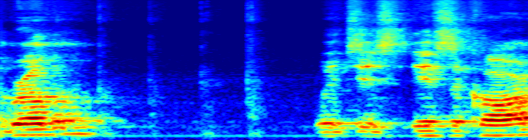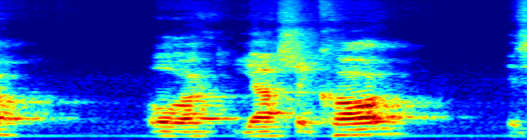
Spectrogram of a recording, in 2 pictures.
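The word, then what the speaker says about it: יששכר: name of the brother, which is Issachar or Yashakar, is how you say it in Hebrew.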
